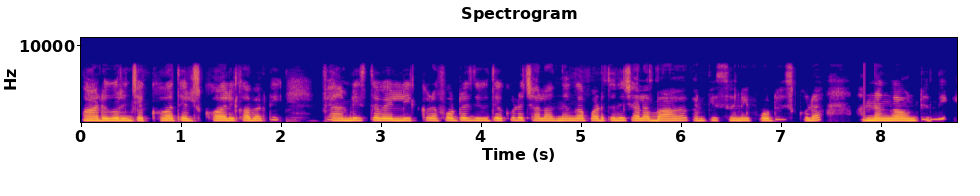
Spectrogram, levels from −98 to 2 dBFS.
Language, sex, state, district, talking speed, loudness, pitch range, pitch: Telugu, female, Telangana, Karimnagar, 150 wpm, -17 LUFS, 265-275 Hz, 270 Hz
